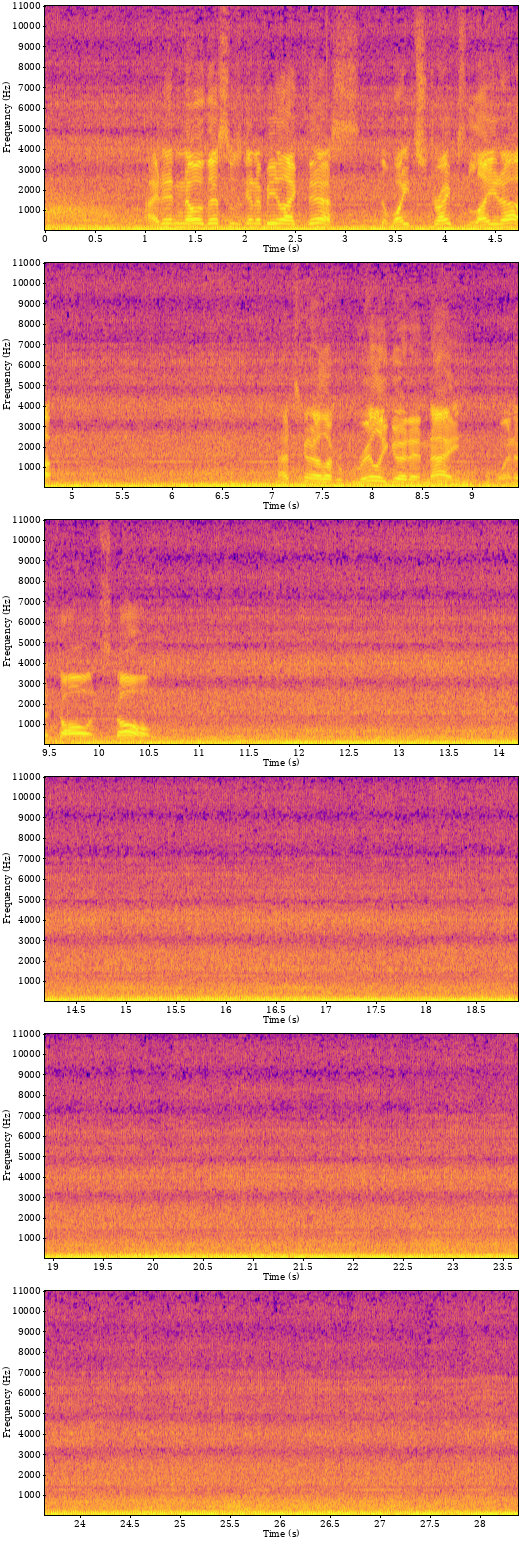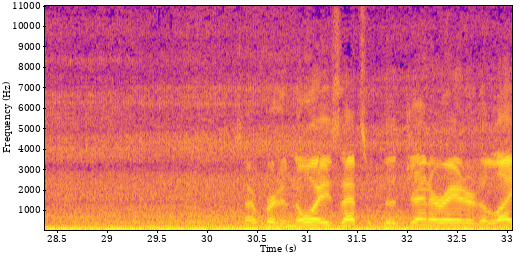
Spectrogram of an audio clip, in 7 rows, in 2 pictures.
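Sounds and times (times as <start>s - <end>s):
generator engine humming: 0.0s - 33.0s.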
